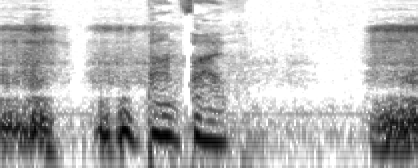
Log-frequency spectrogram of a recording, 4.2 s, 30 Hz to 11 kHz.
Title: Snoring compilation 78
